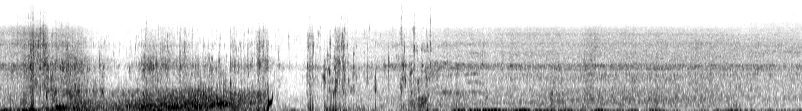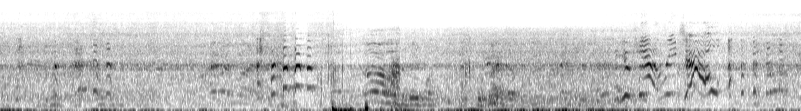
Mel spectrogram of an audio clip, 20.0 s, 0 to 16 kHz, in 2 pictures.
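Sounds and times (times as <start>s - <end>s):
rushing water splashing: 0.0s - 13.0s.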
